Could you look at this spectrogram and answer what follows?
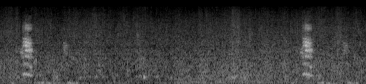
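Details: Two short, harsh quacks from a Baer's pochard, about three seconds apart, against faint steady background noise.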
